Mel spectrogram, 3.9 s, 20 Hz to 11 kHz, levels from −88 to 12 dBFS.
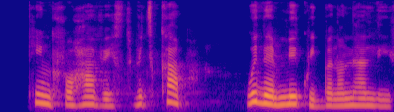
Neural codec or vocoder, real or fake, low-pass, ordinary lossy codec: autoencoder, 22.05 kHz, a latent of 192 numbers a frame, VITS, trained on one speaker; fake; none; none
